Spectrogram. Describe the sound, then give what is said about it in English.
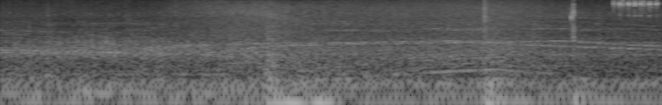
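Police sirens wail in rising and falling sweeps over a steady rumble of traffic and engine noise, with no one speaking. “I can hear your sirens all the way over from Rockford Plaza.”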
